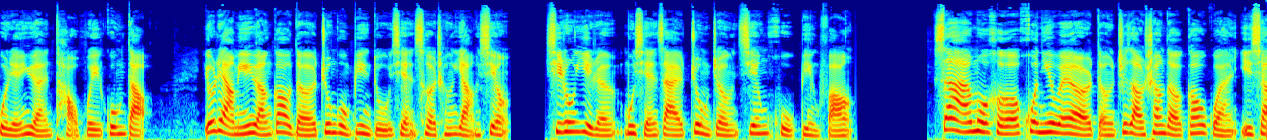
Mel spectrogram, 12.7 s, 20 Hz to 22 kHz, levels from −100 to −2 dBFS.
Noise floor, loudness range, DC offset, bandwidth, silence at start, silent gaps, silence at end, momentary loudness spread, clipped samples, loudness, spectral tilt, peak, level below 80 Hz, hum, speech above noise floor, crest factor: under -90 dBFS; 3 LU; under 0.1%; 18.5 kHz; 0 s; 5.12-5.45 s, 8.59-9.27 s; 0 s; 7 LU; under 0.1%; -16 LUFS; -5 dB/octave; -2 dBFS; -42 dBFS; none; over 75 dB; 12 dB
